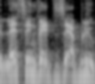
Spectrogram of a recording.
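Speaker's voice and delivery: muddled blend of French, Brooklyn and German accents. Playing with accents while filming a video: French-Brooklyn-German accent mix. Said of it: "kind of a mix of like French and Brooklyn and German".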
